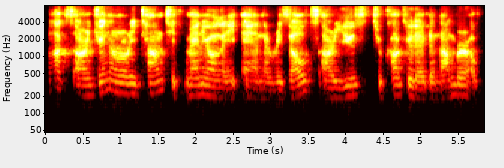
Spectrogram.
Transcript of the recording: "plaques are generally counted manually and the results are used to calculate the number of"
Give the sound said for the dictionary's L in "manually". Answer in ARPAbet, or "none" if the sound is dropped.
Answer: L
